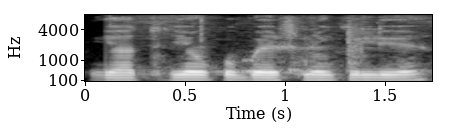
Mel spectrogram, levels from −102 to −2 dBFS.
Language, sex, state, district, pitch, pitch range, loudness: Hindi, male, Bihar, Saharsa, 115 Hz, 115-120 Hz, -18 LUFS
